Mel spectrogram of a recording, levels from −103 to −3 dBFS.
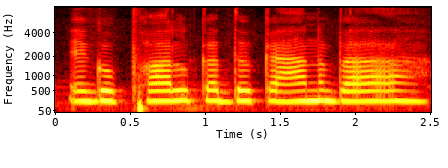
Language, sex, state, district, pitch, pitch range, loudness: Bhojpuri, female, Bihar, Gopalganj, 245 Hz, 240-250 Hz, -25 LUFS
